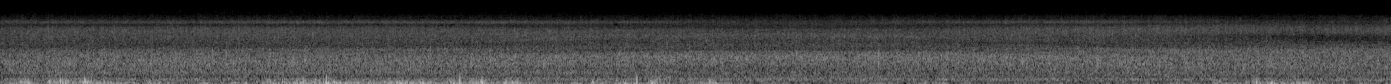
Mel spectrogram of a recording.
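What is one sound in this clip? Water splashes and rushes down a small weir.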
